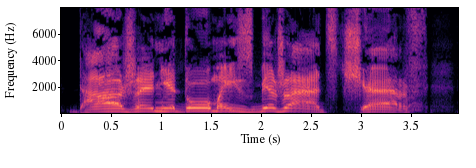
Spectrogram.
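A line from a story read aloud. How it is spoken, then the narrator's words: Menacing. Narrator (Russian): грозно прозвучало у меня в голове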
